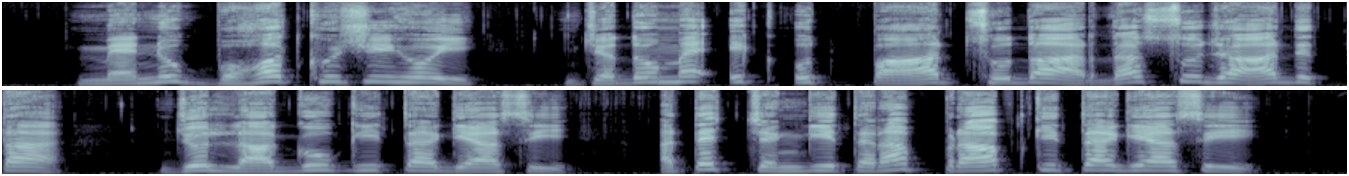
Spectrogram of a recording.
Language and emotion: Punjabi, happy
